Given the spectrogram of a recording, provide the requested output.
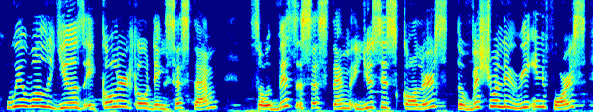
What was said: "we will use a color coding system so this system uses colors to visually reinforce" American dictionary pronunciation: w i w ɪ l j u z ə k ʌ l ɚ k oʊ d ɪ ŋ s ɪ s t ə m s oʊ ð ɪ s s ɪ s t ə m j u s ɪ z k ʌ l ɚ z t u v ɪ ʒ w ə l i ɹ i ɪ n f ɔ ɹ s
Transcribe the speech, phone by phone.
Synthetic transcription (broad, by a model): w i w ɪ l j u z ə k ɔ l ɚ k oʊ d ɪ ŋ s ɪ s t ə m s oʊ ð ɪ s s ɪ s t ə m j u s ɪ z k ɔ l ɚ s t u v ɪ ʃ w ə l i ɹ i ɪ n f ɔ ɹ s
